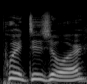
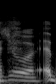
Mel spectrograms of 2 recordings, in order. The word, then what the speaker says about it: Pointdujour: Pointdujour. Yes, and she said it right, y'all. You hear that? Yeah. Pointdujour.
